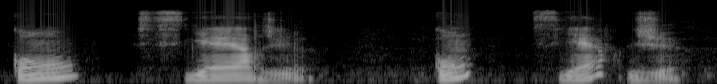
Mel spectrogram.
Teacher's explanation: La combinación de ON hacen una O gangosa u O nasal. La primer E, aunque no está acentuada, está antes de la R y la R es la última letra de la sílaba.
